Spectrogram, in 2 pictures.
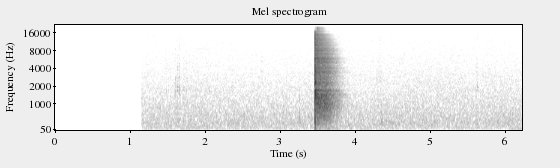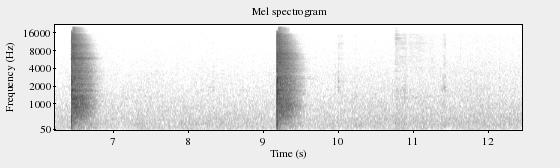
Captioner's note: three claps with the bamboo stick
